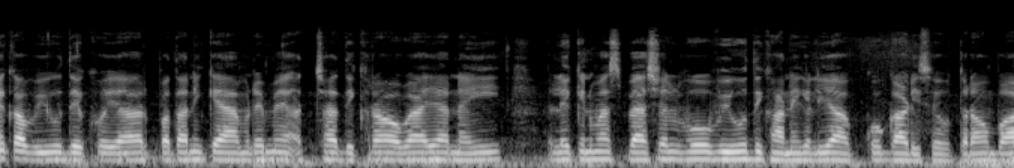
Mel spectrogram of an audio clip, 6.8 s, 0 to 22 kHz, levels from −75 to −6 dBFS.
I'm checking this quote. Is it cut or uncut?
uncut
